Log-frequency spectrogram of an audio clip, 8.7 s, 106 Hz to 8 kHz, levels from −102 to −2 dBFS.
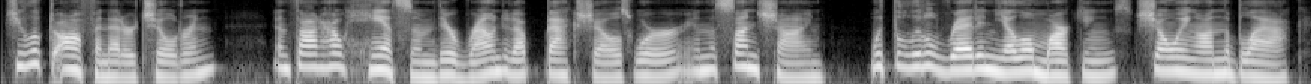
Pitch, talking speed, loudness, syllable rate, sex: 195 Hz, 205 wpm, -19 LUFS, 5.4 syllables/s, female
